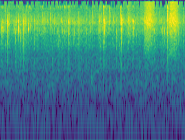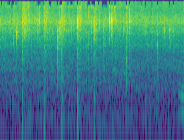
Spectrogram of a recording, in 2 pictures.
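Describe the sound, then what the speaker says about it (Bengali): Raw pulao rice goes into a pot of long-cooked spices and ginger, setting off a steady, moderate sizzle crackling with fine pops throughout, with no voices. "তাই আমি এবার পোলার চালটা দিয়ে দেবো"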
